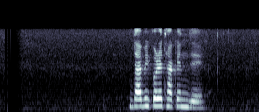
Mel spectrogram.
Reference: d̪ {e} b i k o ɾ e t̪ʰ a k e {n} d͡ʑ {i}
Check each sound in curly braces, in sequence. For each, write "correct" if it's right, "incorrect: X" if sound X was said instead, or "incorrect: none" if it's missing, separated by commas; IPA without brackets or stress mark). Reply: incorrect: a, correct, incorrect: e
